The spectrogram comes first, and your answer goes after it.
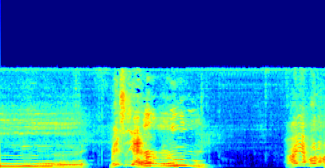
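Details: Alaskan Malamute named Luoluo, a household pet, holds a steady mid-pitched howl, pauses briefly, then yodels in wavering rises and falls before a short silence and another warbling burst.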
